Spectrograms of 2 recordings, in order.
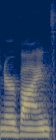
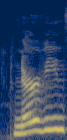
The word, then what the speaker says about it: nervines: Some people will pronounce it nervines. I've heard it both ways. Nervines in general are herbs that are supportive to the entire central nervous system.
